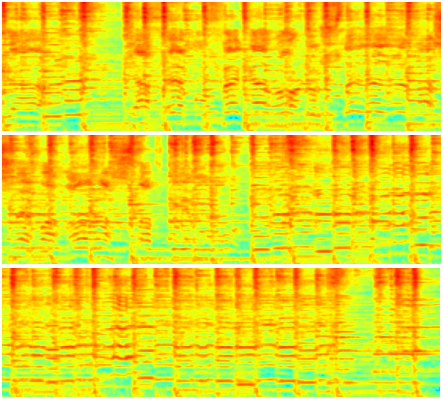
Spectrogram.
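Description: Live Cretan folk music in an instrumental passage: a bowed Cretan lyra plays an ornamented melody over strummed laouto and mandolin accompaniment and a steady percussion beat.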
